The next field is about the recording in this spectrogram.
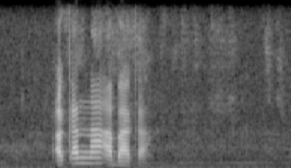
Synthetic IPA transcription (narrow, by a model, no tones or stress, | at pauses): a̰kʼan̩naʔa̰baːkʼa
